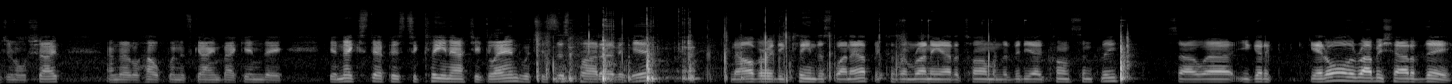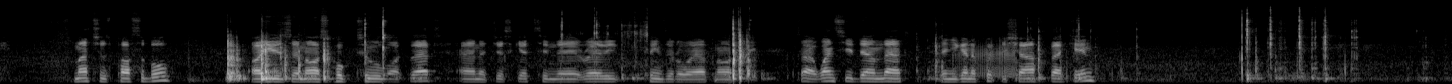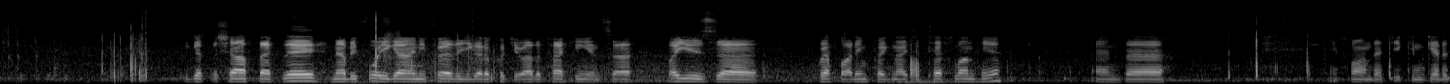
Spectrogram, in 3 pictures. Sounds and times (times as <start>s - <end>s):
Speech: 0.0s - 6.6s, 7.3s - 14.6s, 15.2s - 16.3s, 17.0s - 25.5s, 30.9s - 36.6s, 37.2s - 39.1s, 40.0s - 40.7s, 42.4s - 43.5s.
